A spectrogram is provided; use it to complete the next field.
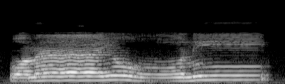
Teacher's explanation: یغنی، غین کو اپنے مخرج سے ادا کریں گے اچھی طرح تاکہ غین ادا ہو. یا مدہ، یا ساکن سے پہلے زیر ہے، نون کو اپنے کھینچنا ہے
